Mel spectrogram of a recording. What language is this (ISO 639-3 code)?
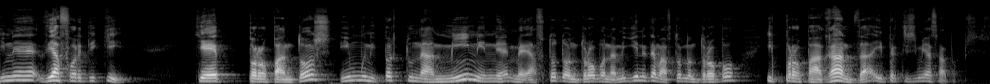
ell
